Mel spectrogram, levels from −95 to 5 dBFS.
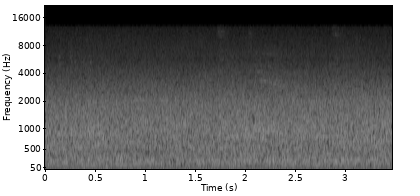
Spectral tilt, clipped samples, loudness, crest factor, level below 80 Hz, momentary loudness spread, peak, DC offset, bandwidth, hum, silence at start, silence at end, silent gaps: -4.5 dB/octave; under 0.1%; -40 LUFS; 12 dB; -64 dBFS; 1 LU; -28 dBFS; 0.1%; 13 kHz; none; 0 s; 0 s; none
